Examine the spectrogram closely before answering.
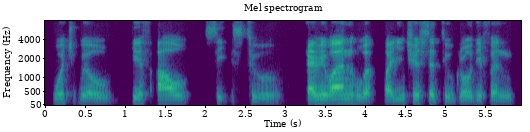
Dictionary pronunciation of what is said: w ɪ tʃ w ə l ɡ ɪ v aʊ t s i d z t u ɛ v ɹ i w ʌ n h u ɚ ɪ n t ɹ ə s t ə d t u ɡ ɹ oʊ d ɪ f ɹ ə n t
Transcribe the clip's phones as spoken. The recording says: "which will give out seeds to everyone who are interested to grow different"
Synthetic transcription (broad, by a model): w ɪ tʃ w ə l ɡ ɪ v aʊ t s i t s t u ɛ v ɹ i w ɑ n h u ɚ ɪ n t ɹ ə s t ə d t u ɡ ɹ oʊ d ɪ f ɹ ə n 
